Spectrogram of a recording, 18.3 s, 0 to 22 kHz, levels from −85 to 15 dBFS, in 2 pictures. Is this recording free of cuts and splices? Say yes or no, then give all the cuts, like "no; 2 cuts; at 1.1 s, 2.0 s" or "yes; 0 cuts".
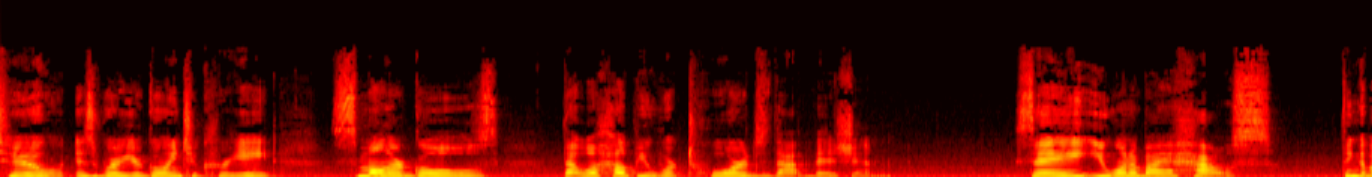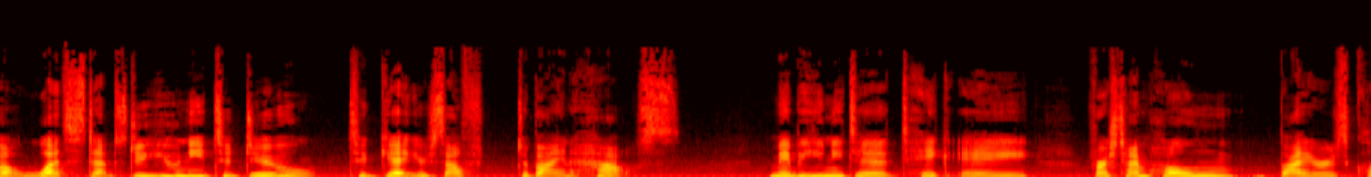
yes; 0 cuts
